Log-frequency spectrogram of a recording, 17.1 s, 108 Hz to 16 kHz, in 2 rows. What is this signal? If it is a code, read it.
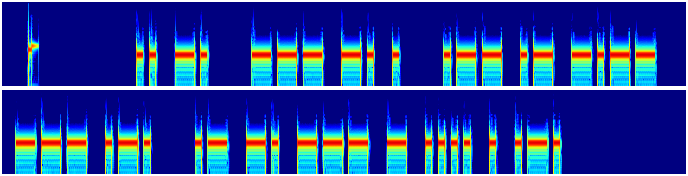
Morse code, heard as a keyed tone, about 15 wpm, 700 Hz. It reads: IN ONE WAY OR ANOTHER
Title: Sets of 5 Words Encore 15wpm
